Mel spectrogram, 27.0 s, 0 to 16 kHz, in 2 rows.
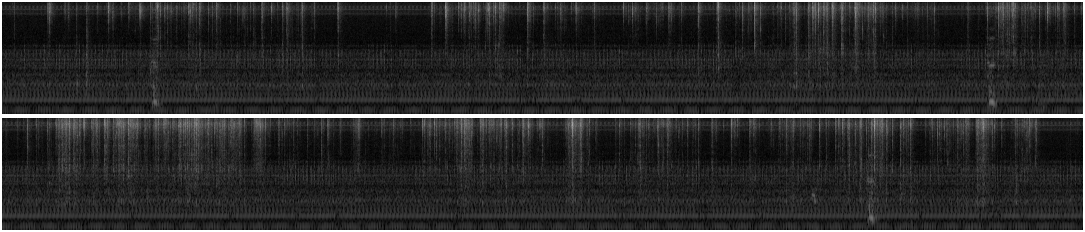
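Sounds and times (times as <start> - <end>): steady hum: 0.0 - 27.0
plastic wrapping crinkling: 0.6 - 4.3, 5.3 - 26.6.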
